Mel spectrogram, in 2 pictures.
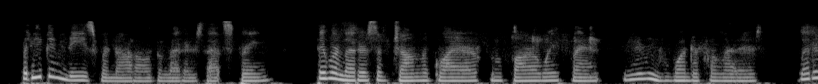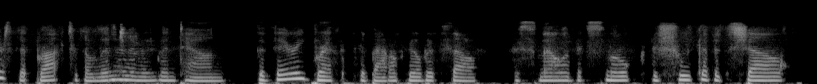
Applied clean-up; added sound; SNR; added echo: neural mask model Resemble Enhance denoiser.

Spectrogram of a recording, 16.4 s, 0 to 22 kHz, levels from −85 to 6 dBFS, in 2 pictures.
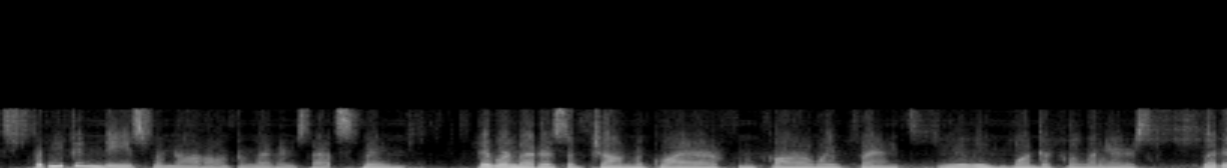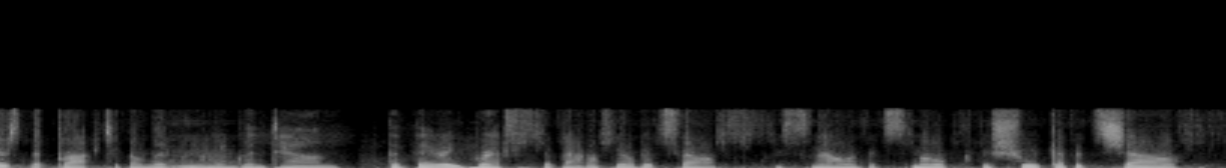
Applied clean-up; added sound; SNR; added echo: neural separator model SepFormer DNS4.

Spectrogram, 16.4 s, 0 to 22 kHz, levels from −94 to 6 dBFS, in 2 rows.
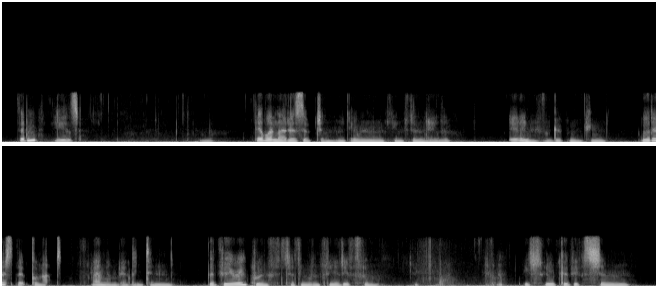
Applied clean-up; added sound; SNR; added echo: neural diffusion model UNIVERSE++.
